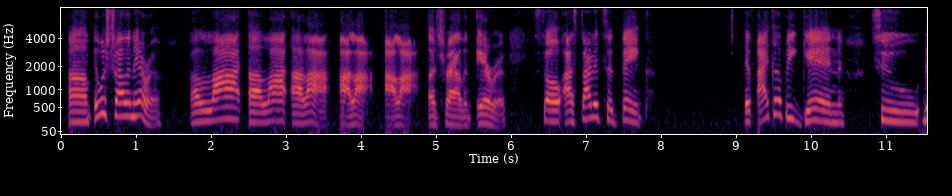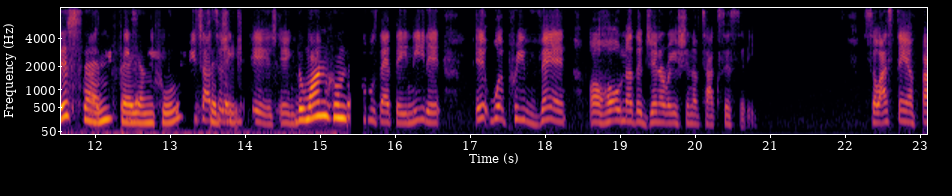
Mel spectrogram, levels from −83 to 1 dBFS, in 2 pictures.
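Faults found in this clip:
Speech suppressed in double talk. The level dips hard, about 40 dB at worst, in four spans: 11.8–12.4 s, 12.59–13.36 s, 13.8–14.13 s and 14.85–15.69 s. Each dip lands while the far side is also talking. The likely cause is the echo canceller's suppressor. It cannot tell near speech from loudspeaker echo, so it attenuates both.

Echo leak. A delayed copy of the speech comes back about 158 ms late and about 10 dB under the direct signal. It appears in short scraps at 12.03–12.08 s, 12.52–12.57 s, 13.71–13.98 s and 15.36–15.43 s, inside the same double-talk stretch. The likely cause is residual loudspeaker pickup that the loudspeaker side's canceller failed to remove, which then gets sent back. The band stops at 8 kHz, as expected for the G.722 path.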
